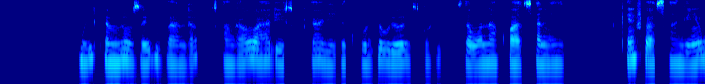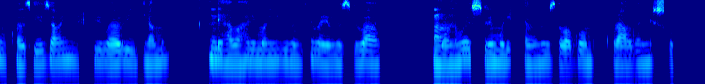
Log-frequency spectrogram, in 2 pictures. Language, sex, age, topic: Kinyarwanda, female, 25-35, education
